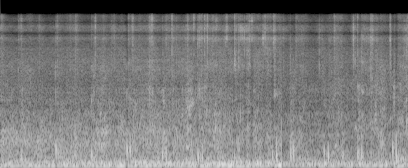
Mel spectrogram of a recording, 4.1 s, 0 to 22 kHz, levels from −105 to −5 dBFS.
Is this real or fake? fake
